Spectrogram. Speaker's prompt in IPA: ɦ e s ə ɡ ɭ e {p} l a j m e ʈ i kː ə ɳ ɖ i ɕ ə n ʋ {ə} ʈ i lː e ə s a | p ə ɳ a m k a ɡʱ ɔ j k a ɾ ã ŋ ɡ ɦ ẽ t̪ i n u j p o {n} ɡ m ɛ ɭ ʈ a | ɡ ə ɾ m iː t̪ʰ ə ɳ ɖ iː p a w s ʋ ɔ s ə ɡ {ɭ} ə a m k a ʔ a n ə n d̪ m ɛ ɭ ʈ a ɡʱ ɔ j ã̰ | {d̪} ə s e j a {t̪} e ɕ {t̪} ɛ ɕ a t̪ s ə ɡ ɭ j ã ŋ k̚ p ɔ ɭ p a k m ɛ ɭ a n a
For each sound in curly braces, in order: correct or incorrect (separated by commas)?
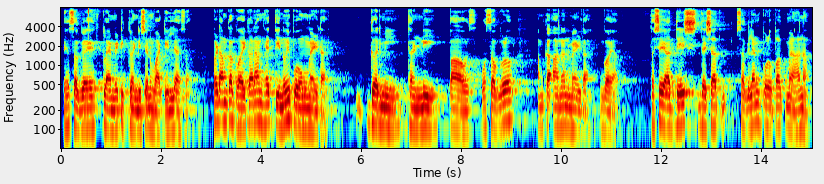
incorrect, incorrect, incorrect, correct, incorrect, incorrect, incorrect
